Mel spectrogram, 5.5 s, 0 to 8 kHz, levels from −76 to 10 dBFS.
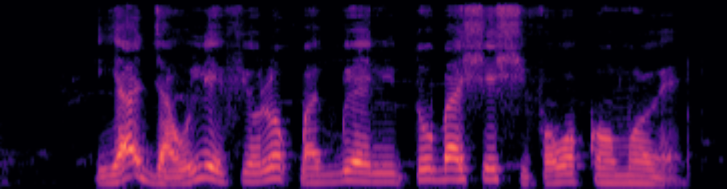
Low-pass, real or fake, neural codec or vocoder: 7.2 kHz; real; none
